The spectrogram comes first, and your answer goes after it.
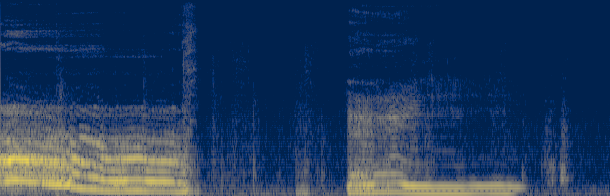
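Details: Basset Hound indoors giving two drawn-out, wavering vocal notes with rich harmonics, the first falling and ending near two seconds, the second lower and steadier, separated by a quiet gap.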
